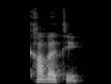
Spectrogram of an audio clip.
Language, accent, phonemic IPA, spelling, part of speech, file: French, France, /kʁa.va.te/, cravaté, verb, LL-Q150 (fra)-cravaté.wav
- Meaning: past participle of cravater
